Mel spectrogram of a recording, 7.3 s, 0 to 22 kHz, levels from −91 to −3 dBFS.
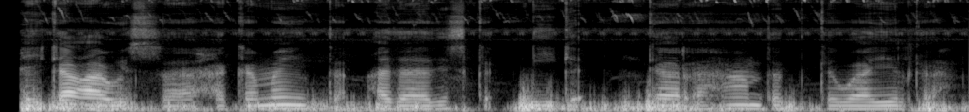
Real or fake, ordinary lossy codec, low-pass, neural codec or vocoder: real; none; none; none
